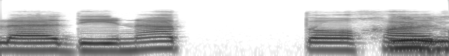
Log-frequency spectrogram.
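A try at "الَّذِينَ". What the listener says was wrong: Ladzinya panjang.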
